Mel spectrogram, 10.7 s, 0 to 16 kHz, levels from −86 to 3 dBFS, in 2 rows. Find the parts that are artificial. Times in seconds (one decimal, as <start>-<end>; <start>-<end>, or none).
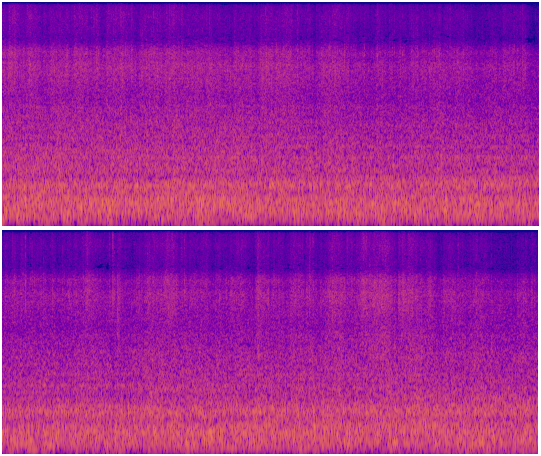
0.0-1.1; 6.8-7.7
